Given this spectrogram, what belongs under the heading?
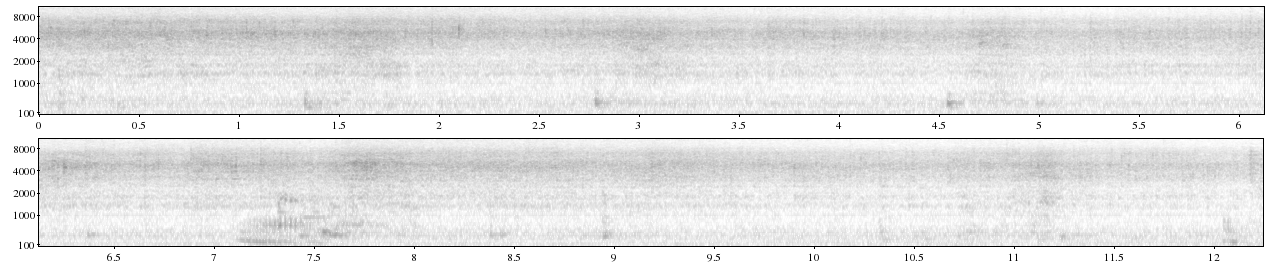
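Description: Beef sizzles steadily in a hot pan, browning ahead of a slow cooker stew, with a constant close frying hiss and a brief scrape or stir midway as the pieces are turned.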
